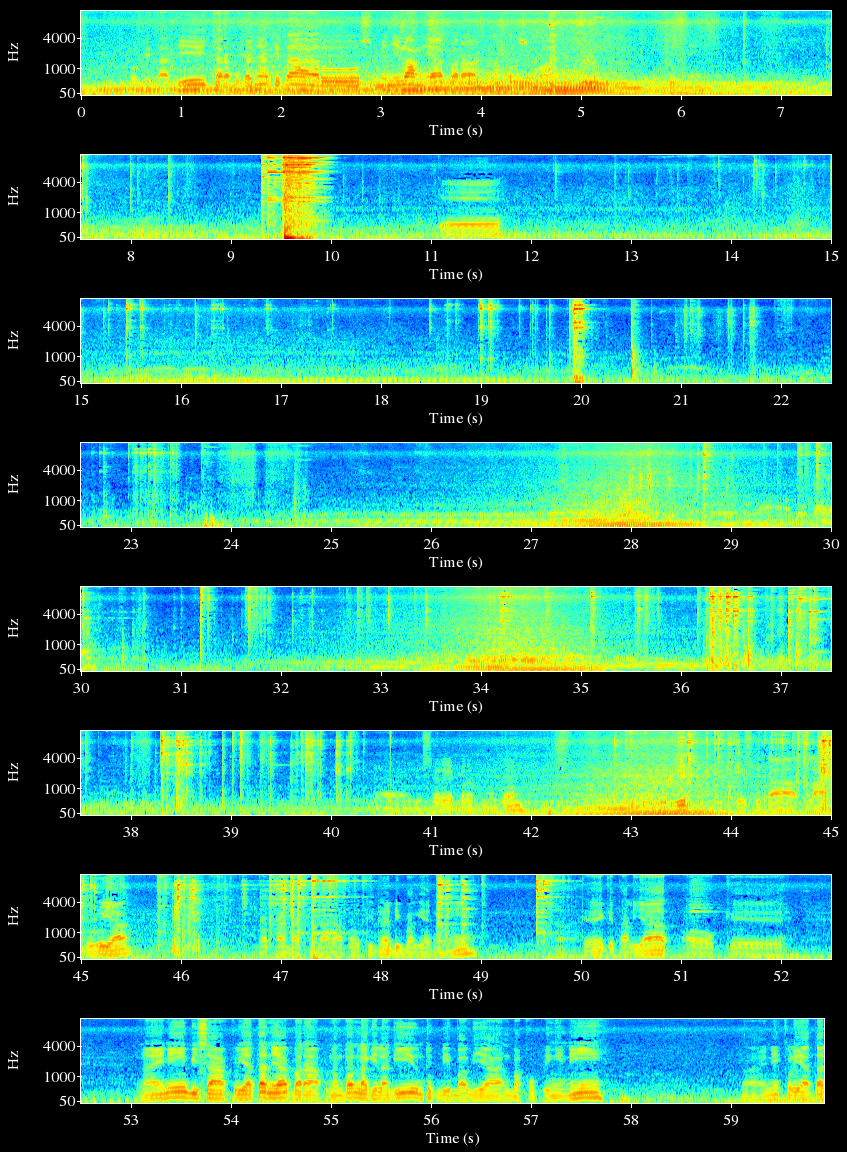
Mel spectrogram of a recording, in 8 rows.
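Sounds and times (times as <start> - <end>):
metal parts clinking on tile: 9.3 - 10.2, 12.8 - 23.8, 27.9 - 40.4, 42.7 - 50.0.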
